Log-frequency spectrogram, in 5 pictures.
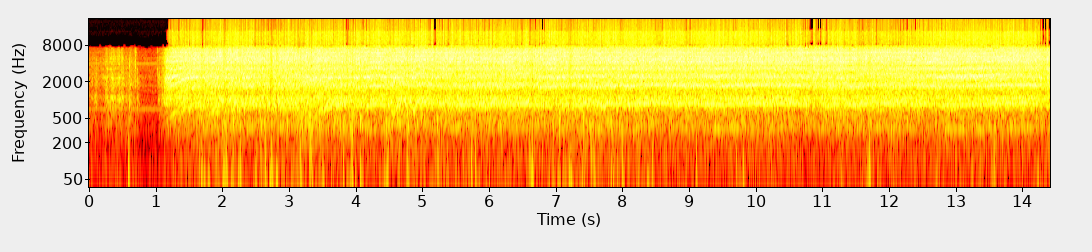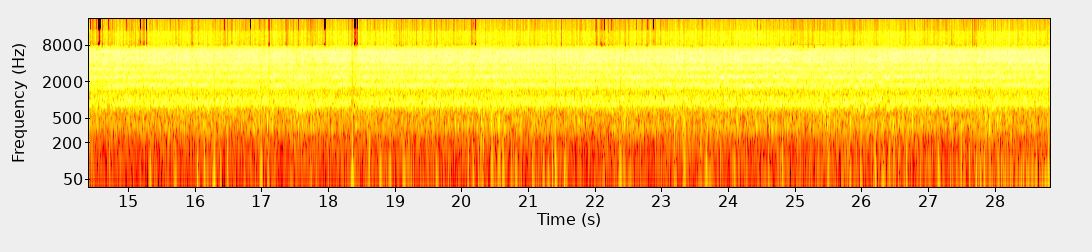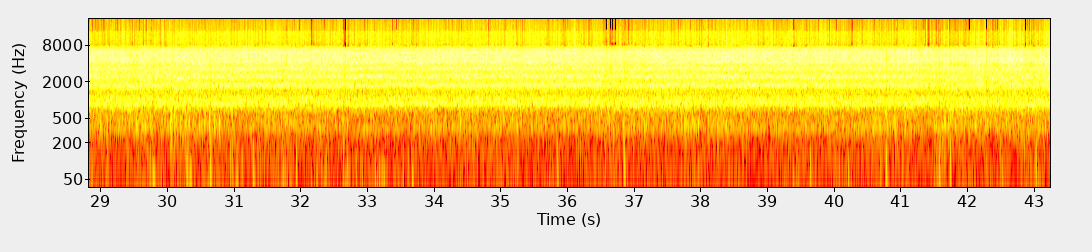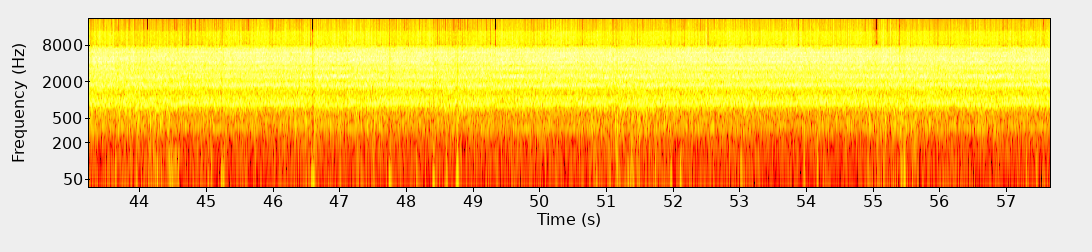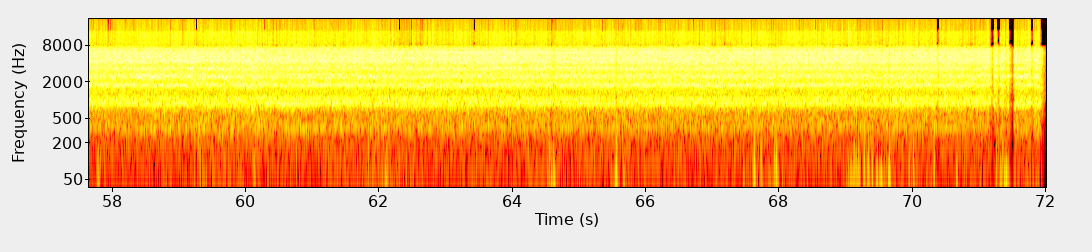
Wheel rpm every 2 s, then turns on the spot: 70, 210, 220, 220, 230, 220, 220, 220, 230, 230, 230, 230, 230, 240, 230, 230, 230, 230, 230, 230, 230, 210, 220, 230, 230, 230, 230, 230, 230, 220, 230, 230, 230, 230, 230, 230.
none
